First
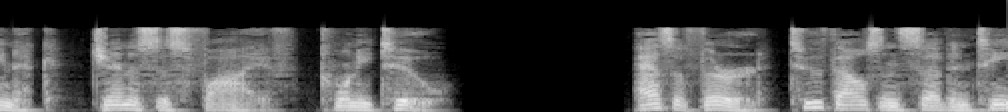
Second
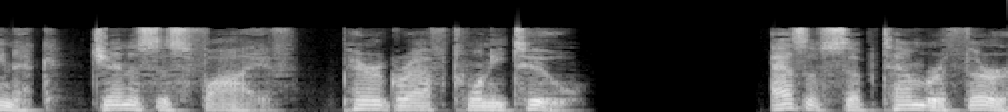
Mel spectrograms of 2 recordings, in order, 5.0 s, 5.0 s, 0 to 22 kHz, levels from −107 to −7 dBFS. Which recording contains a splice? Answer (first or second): first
